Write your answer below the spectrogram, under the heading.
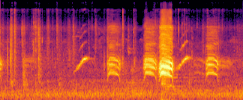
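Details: Crows contesting food with wild birds: a rising whistled note followed by a run of harsh, nasal caws, the loudest near the middle, then another rising note and a final caw.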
